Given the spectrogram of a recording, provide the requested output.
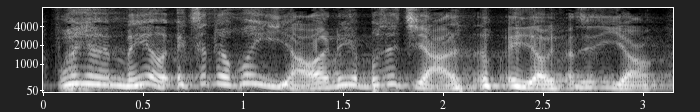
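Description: A middle-aged pastor giving an animated testimony sermon, acting out his own reactions as he tells the story. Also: sits high, racing. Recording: long hall reverb.

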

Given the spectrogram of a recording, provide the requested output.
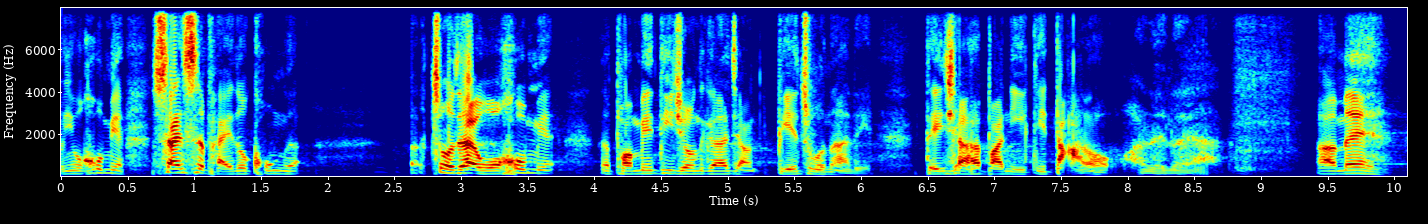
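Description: A middle-aged male pastor preaching a sermon, telling stories with lots of energy and dropping in hallelujahs and amens. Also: medium pitch. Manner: animated storytelling preacher, sprinkling hallelujahs and amens. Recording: long hall reverb.

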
